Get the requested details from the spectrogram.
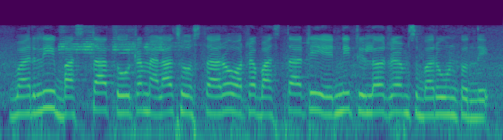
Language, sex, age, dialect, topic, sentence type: Telugu, female, 18-24, Utterandhra, agriculture, question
